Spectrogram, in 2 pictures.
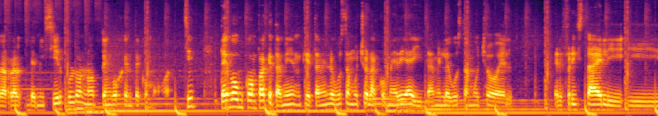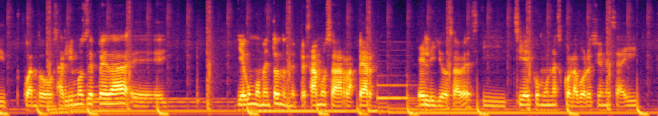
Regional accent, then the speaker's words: State of Mexico, Mexico; Yo pasé la mayoría de mi infancia en el Estado de México, porque mis papás son de Nezahualcóyotl.

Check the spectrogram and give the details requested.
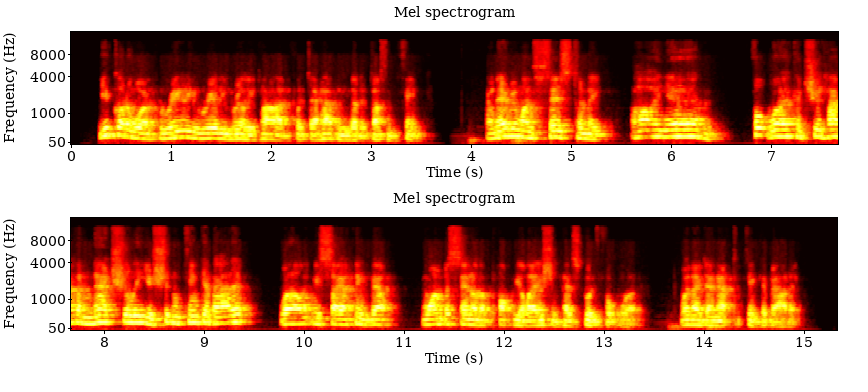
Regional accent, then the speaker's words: Australia; Or finish the flip turn, I think you're saying, and I'm Australian.

